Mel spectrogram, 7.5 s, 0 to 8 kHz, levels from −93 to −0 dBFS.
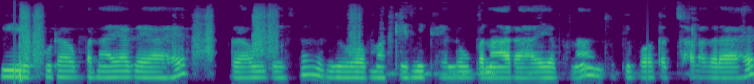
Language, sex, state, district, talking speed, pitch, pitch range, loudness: Hindi, female, Bihar, Purnia, 175 wpm, 165 Hz, 160-170 Hz, -31 LUFS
